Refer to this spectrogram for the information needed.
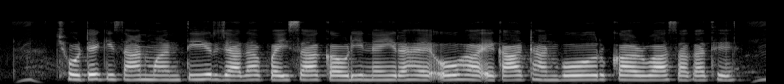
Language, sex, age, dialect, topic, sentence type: Chhattisgarhi, female, 18-24, Eastern, agriculture, statement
